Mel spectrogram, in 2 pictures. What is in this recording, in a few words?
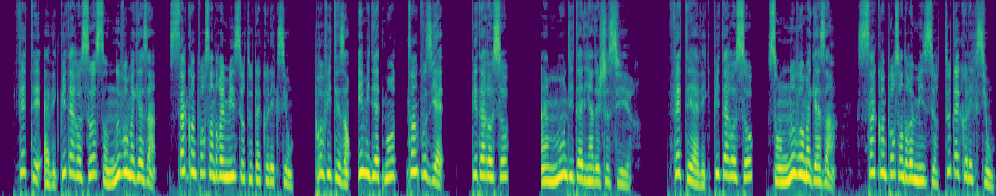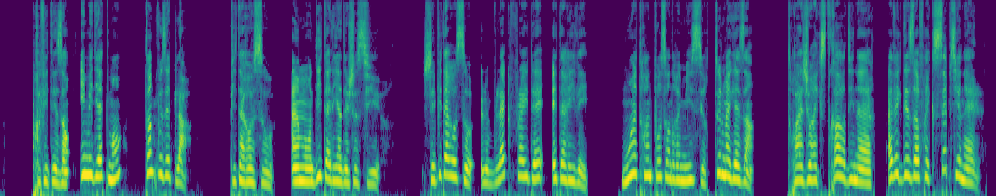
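French France, female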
